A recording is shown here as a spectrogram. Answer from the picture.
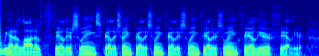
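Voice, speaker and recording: A man is speaking. The recording is very clean and the background silent. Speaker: day trader. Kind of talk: trading journal recap, screen walkthrough. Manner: fast; casual, swearing.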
